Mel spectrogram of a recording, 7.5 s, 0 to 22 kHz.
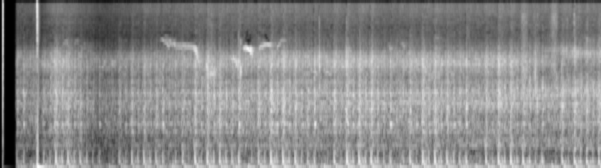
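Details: Hyundai ix35 at idle: low steady idle with a fast, slightly uneven light ticking clatter on top; engine noise, cause not determined.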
